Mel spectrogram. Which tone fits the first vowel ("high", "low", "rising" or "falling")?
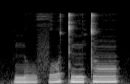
low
